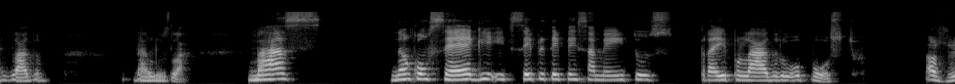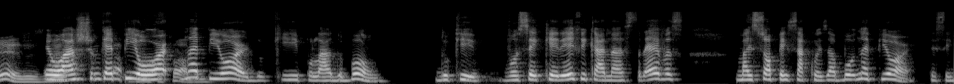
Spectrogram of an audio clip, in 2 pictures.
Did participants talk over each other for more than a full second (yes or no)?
yes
